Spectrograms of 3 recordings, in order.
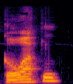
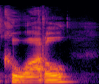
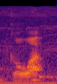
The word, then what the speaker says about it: Coatl: That TL sound tends to throw people off, but it's okay if you pronounce it as Coatl, with like almost like you're saying waddle. That's fine, but if you wanted it to be more accurate, it'd be Coatl.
